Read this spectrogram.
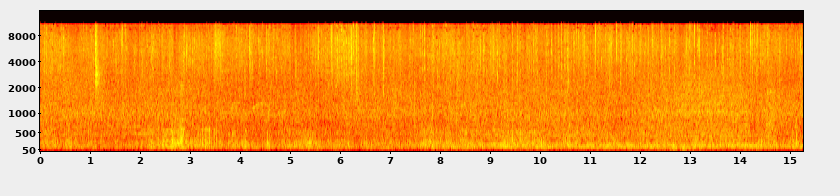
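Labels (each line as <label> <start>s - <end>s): Fire burning with the light crackle of wood and paper. 0.0s - 15.3s
Fire burning with loud crackling of wood. 1.1s - 1.2s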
